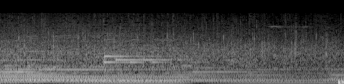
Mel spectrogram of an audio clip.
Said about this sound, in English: Now give the Lord a clap offering and a shout. Now give Him a shout.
